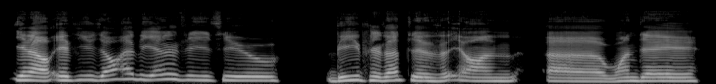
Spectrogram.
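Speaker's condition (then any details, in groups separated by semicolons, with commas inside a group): Congenital muscular dystrophy; tracheostomy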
